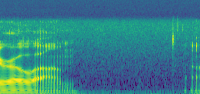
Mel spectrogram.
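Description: A man's drawn-out 'um' trailing off into a creaky voice, then a quiet pause broken by a couple of faint computer mouse clicks near the end.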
